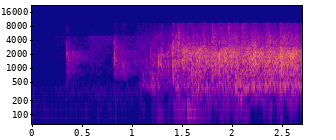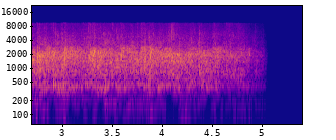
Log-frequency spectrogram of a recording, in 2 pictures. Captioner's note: audience applause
